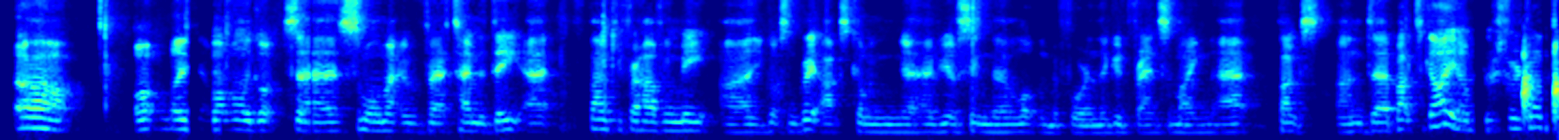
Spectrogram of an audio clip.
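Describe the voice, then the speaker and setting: In a Scottish accent, this speaker goes at a very fast pace with ordinary pitch variation. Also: man, medium pitch for a man. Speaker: comedian. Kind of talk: stand-up. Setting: video call.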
